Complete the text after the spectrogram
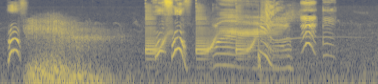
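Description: A cartoon cat meows.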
